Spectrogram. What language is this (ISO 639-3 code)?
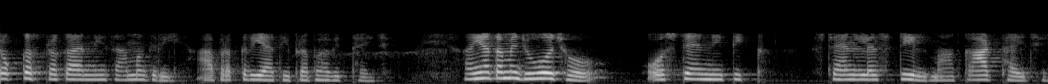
guj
